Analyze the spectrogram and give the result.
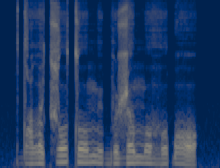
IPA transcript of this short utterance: dˤ o l ə t͡ɕ o t o m ʉ b ʉ ʐ ə m o ɦ o ɓ ɔ

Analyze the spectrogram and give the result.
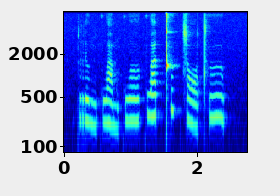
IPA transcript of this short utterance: p r ɯ˨˩ ŋ k w a˨˩ m k w ɤː˦˥ k w a˦˥ t̚ kʰ ɯ˥˩ k̚ s ɔː˨˩ tʰ ɯː˥˩ p̚

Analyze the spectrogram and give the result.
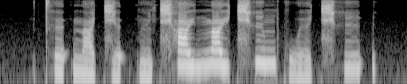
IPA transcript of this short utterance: t̪ʰ e˦ ʔ n̪ a˧ t͡ɕ e˨ ʔ p ĩ˨˩ t͡ɕʰ a˦ j ŋ a˥˧ j t͡ɕʰ i˦ m k w e˨˩ t͡ɕʰ i˦ ʔ

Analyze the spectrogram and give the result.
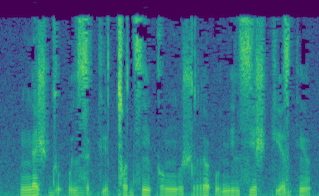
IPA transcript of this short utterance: ŋ ɛ ʃ d ṵ ʔ ṵ lʲ z ə̰ kʲ ə̰ ǀ ʊ d sʲ ũ lʲ k o ŋ u ʃ r ɵ ʔ ṵ nʲ ɛ lʲ sʲ ɛ ʃ kʲ ɛ̰ z kʲ ə̃

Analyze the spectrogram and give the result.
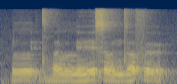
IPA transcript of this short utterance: lː ḛ dʱ ɜ lː eː s əː n d ɜ f ø

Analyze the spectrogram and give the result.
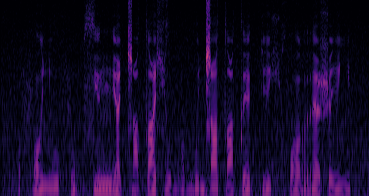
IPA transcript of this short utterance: f ɔ˧˩ ʎ u˧˩ f u˦ p sʲ u˦ nʲ ɑ˥˩ t͡ɕ e˧˩ tˤ i˥˩ ɕ u˥˩ b ɔ˦ b u˧˩ d͡ʑ ɛ˧˩ tˤ u˦ t e˦ k i˥˩ ç f ɔ˦ r ɛ˦ ʂ i˦ ʎ

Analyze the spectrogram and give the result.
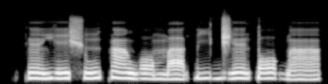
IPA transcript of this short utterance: k ɛ̃˨ j e˨ ʃ ũ˨˦ k ã˦˨ w ɔ˨ m a˨ k͡p i˧ d͡ʒ ɛ̃˦ k͡p ɔ˦ ɡ͡b ã˧

